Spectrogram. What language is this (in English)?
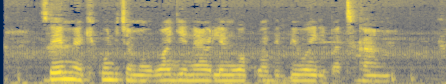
Swahili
